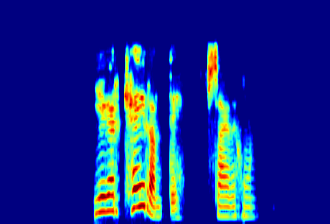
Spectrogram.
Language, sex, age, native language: Icelandic, female, 30-39, Icelandic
